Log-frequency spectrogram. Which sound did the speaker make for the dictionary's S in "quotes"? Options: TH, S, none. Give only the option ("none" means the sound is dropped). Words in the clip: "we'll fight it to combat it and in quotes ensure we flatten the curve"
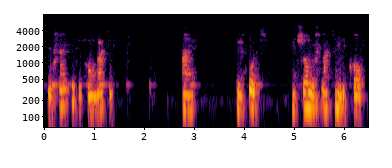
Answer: none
